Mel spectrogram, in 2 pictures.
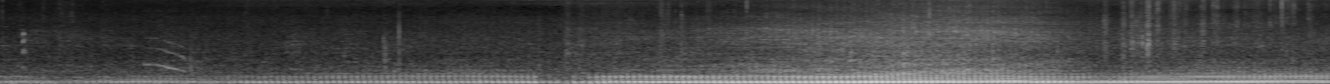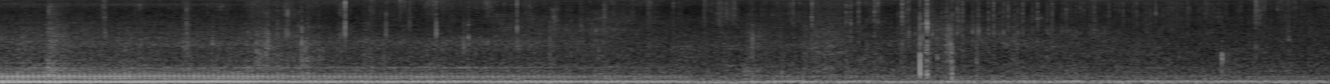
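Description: A motor engine that swells to its loudest about eight to ten seconds in, then slowly fades, like a vehicle passing by.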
